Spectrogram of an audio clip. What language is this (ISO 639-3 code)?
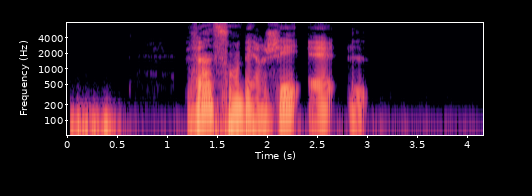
fra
